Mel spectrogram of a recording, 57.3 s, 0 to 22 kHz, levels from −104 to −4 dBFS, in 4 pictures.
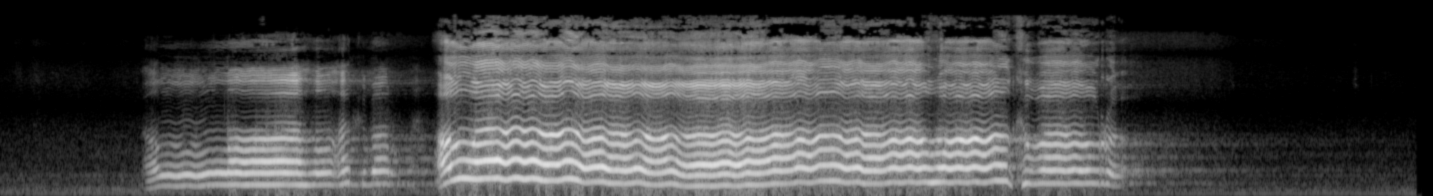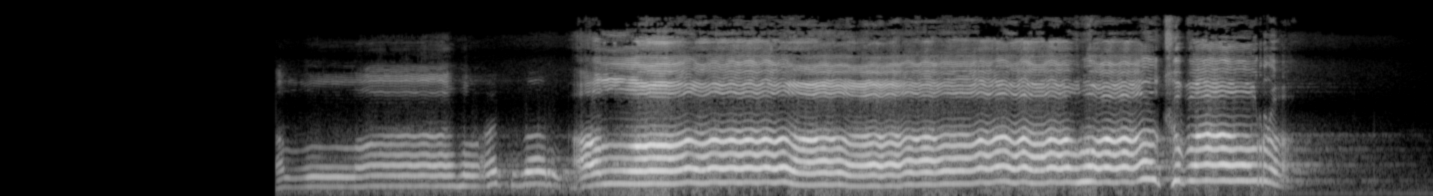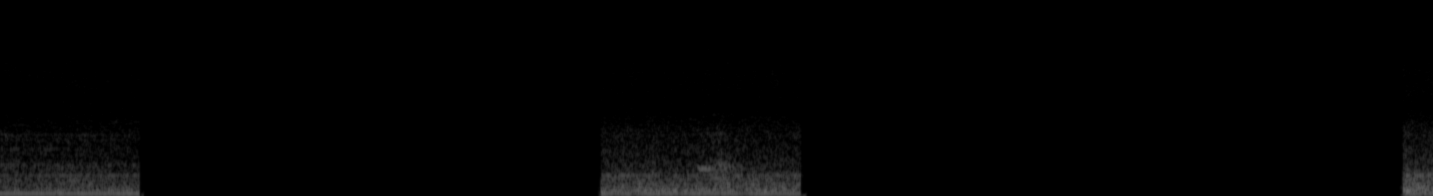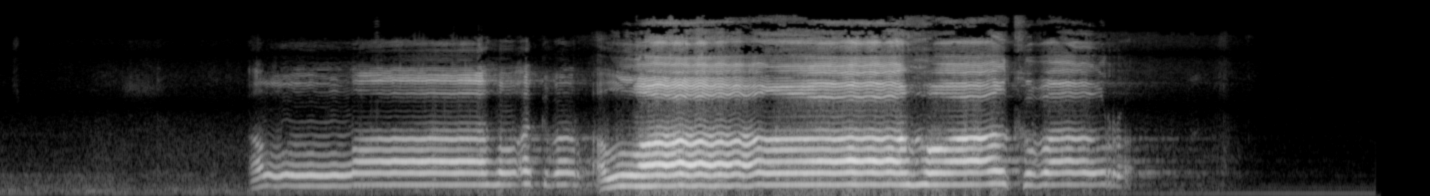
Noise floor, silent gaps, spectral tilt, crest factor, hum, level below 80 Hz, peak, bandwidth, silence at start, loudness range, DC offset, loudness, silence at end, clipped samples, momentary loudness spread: -75 dBFS; 14.21-17.08 s, 30.08-34.64 s, 36.71-42.66 s; -2 dB/octave; 20 dB; none; -68 dBFS; -8 dBFS; 16 kHz; 1.45 s; 18 LU; under 0.1%; -23 LUFS; 3.1 s; under 0.1%; 18 LU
